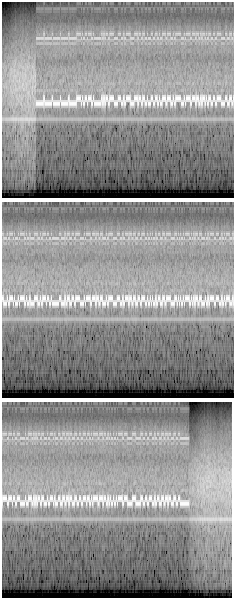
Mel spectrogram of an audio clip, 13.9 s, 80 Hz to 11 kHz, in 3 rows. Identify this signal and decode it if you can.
RTTY (45.45 baud, 170 Hz shift), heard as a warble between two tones, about 2050 Hz centre, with a steady whistle near 1480 Hz. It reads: SONO PIANTE DIOICHE, CIOE CON INFIORESCENZE MASCHILI E FEMMINILI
